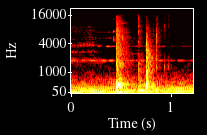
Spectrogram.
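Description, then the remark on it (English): Dice clatter down onto a surface in two quick bursts of knocking, with a faint rattle trailing off as they settle over a low, steady hum. “I dropped my dice, like, all over the place.”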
